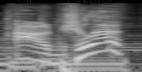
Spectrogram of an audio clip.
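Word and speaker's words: Angela: Ну, на итальянском, например, Анжела и Анджело. С ударением на первую букву «А».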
